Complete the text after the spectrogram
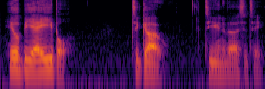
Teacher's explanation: we stress able and go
